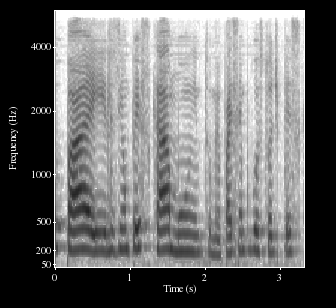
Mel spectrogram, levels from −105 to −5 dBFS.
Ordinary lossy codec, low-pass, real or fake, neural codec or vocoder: none; 5.4 kHz; real; none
